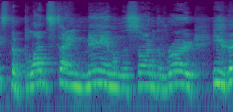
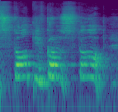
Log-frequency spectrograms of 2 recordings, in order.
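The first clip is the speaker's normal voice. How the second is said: screaming; 8 semitones higher than usual. Acted. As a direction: scream at the driver to stop the truck. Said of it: "She screams".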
